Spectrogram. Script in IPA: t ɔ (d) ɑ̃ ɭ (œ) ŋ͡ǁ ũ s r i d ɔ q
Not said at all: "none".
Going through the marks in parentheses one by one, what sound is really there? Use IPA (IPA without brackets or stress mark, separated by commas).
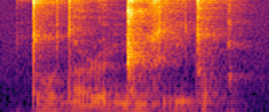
d, œ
